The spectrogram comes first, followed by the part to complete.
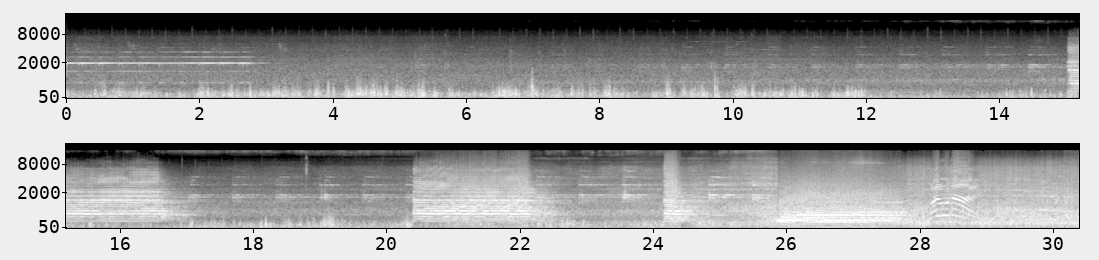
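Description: Tri-Rail commuter train approaching and passing, its horn sounding four blasts, long, long, short, long, the standard grade-crossing signal. The last blast is lower in pitch as the cab car goes by, and the train's rumble and wheel clatter grow to a loud pass-by near the end.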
